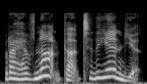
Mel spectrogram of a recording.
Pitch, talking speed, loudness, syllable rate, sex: 270 Hz, 365 wpm, -15 LUFS, 6.3 syllables/s, female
